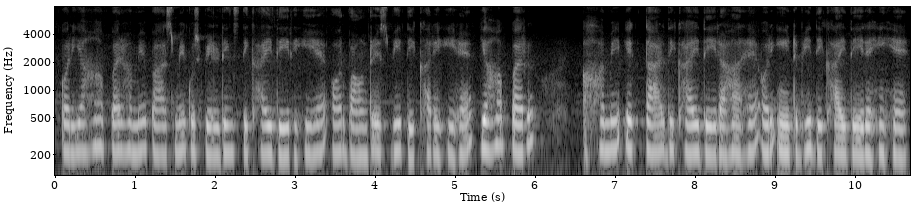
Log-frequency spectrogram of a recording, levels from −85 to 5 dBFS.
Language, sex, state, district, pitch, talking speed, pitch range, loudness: Hindi, female, Uttar Pradesh, Etah, 210 Hz, 190 wpm, 205-220 Hz, -20 LUFS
